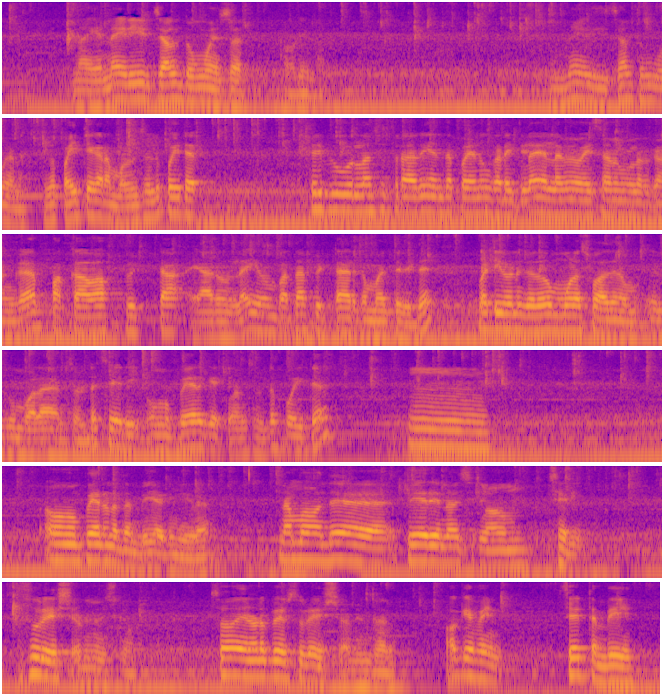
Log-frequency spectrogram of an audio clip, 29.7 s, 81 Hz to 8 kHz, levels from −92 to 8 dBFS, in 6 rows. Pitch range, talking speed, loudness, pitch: 100-145 Hz, 140 wpm, -20 LUFS, 120 Hz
